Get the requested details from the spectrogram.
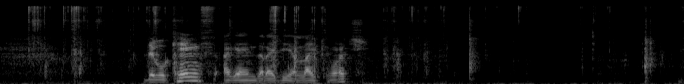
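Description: Plastic game cases click and rattle as they are handled.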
